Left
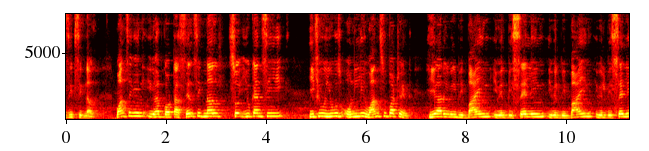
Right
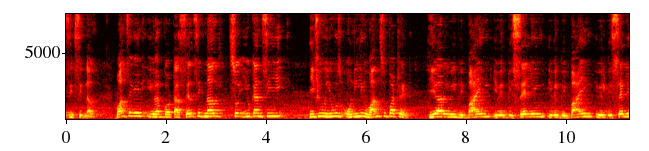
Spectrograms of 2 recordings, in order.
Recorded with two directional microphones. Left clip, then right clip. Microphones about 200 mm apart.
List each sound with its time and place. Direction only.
0.0 s speech: 50° left (ahead or behind)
